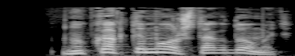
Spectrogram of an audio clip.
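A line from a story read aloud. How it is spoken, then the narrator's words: Uncertain voice. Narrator (Russian): Но голос его звучал неуверенно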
